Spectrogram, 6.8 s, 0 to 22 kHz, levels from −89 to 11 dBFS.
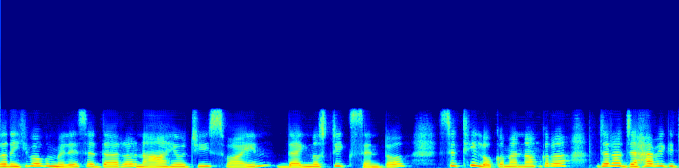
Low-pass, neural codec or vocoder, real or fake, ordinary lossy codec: none; codec, 16 kHz, 0.3 kbps, FocalCodec; fake; none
